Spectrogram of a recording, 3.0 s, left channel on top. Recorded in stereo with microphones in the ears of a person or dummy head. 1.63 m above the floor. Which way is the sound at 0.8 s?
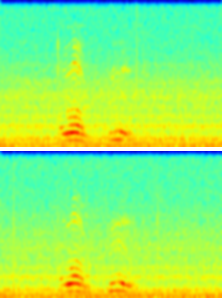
20° left (ahead or behind).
